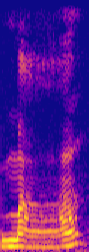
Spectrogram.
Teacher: if you speak third tone, it will become ma, it's going down and going up.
